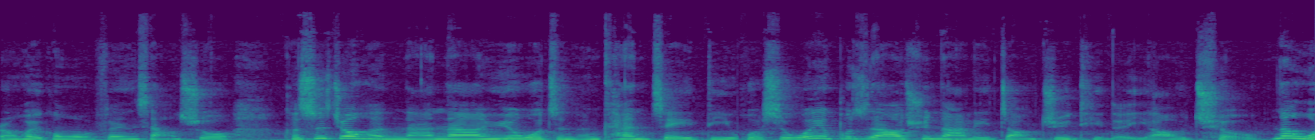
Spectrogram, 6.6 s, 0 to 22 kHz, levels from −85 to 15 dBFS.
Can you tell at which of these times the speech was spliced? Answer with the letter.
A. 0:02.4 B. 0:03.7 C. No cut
B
